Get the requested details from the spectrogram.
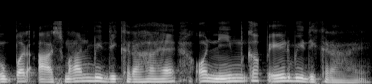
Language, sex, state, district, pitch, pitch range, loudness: Hindi, male, Uttar Pradesh, Ghazipur, 135 Hz, 120-150 Hz, -16 LUFS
